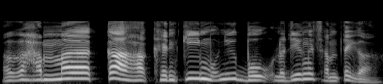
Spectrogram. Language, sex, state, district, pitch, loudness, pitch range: Wancho, female, Arunachal Pradesh, Longding, 215 Hz, -19 LUFS, 190-255 Hz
